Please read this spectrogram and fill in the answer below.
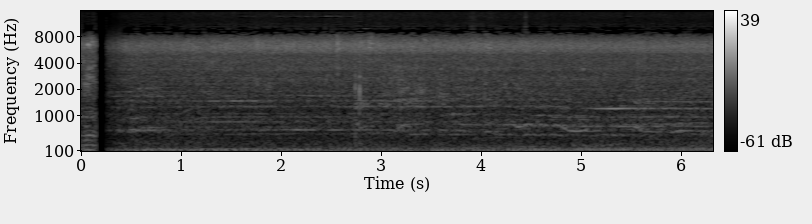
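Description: Steady low hum of distant road traffic, with faint wavering tones above it. The sound cuts out completely for a moment just after the start.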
